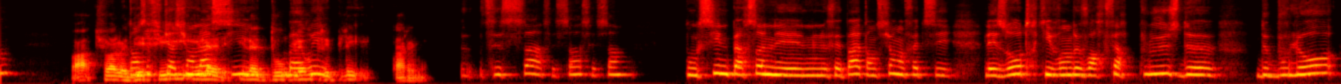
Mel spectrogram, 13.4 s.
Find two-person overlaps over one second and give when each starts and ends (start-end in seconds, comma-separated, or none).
1.3-3.4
